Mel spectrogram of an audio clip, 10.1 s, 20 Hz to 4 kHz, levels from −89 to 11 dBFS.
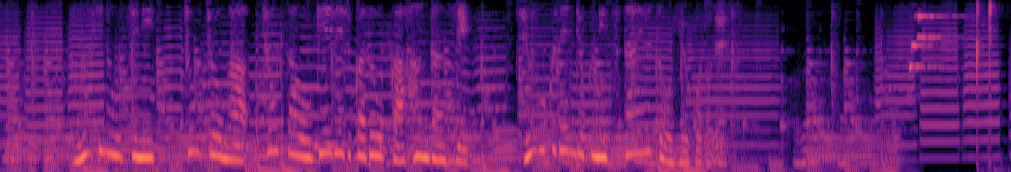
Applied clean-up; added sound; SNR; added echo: none; Trumpet; 17 dB; reverberation time 0.1 s.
